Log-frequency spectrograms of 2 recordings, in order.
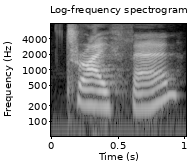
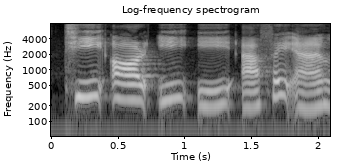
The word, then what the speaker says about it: Trifan: name that would be t-r-e-e-f-a-n like tree fan so that it's easier to pronounce because that's really how i would pronounce my name and three fun events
